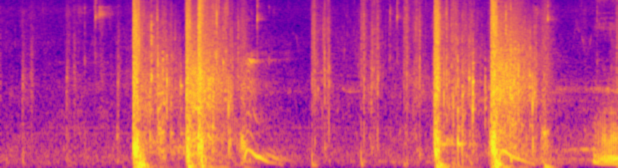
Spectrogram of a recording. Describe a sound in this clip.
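A hatchet chops into wood with dull knocks.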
